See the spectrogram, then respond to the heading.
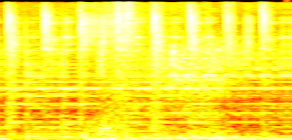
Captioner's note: whoosh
